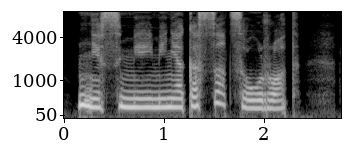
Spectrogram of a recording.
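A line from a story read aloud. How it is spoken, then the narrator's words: Through gritted teeth. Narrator (Russian): сказала сквозь зубы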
